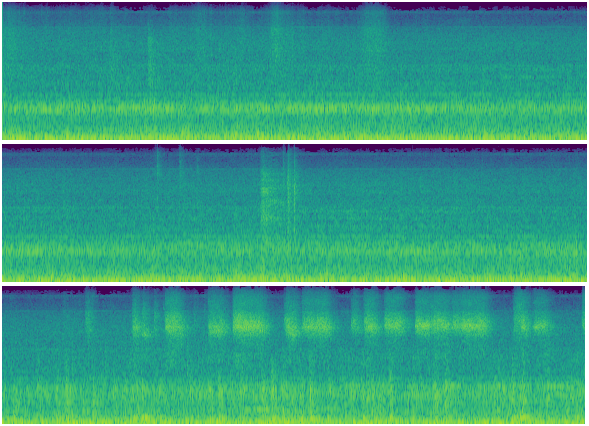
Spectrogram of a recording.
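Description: Singapore MRT North South Line train running between stations, heard from inside the carriage: a steady rumble of wheels and motors, with a tone that fades out about halfway through. Near the end comes a run of short high-pitched hisses.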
